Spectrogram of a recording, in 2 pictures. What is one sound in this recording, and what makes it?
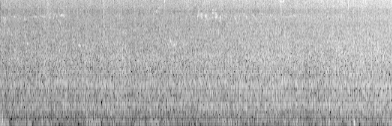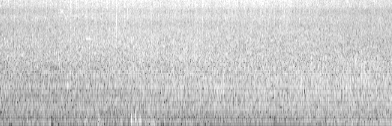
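River water rushes steadily over a low weir, growing louder and closer.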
